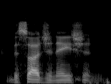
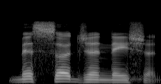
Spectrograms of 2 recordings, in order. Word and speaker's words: miscegenation: This is the court case that got rid of misogynation, or how do you miscegenation law? Am I pronouncing that right?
